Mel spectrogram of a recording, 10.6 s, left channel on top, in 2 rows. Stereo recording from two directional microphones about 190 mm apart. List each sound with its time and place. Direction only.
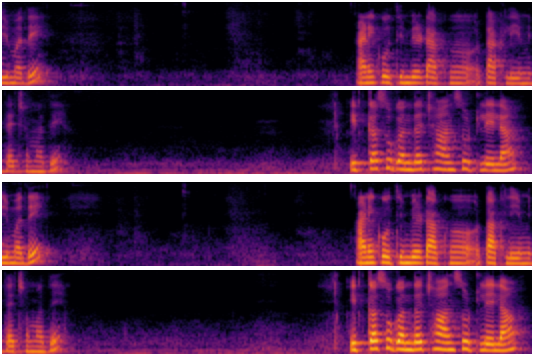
0.0 s zipper: 25° right (ahead or behind)
3.5 s a woman's voice: 25° right (ahead or behind)
8.5 s a woman's voice: 25° right (ahead or behind)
